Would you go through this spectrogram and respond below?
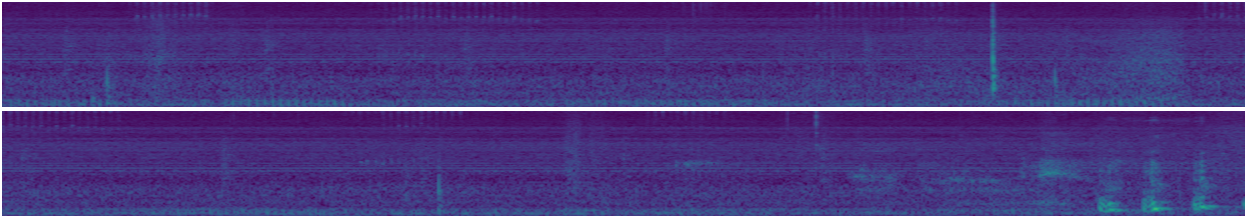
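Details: Hoss, a Ragdoll cat, purrs while enjoying being adored: a soft, steady low rumble runs throughout, broken by a few faint clicks and a brief human voice near the end.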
